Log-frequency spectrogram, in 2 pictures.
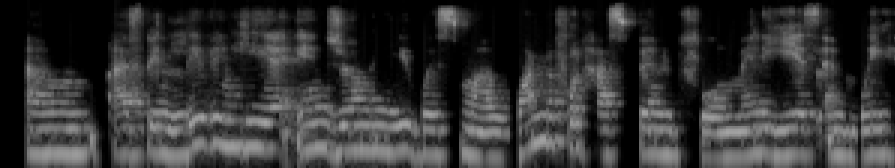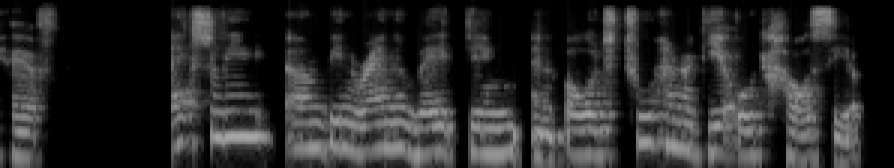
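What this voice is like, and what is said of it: German accent. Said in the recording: “I hope you can understand my German accent.”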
